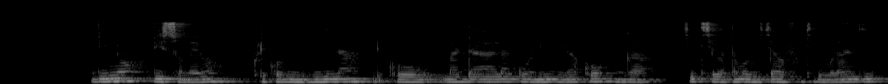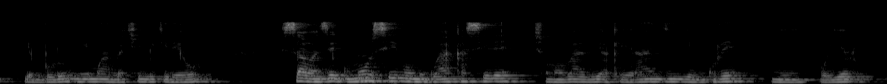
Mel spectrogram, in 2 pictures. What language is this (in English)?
Masaaba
